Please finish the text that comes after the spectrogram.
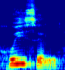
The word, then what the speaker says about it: whistle: উজ্জ্ব রাখতে হবে, অর্থাৎ টি এর উচ্চারণটা আমরা করব না, কিন্তু বানানটা লেখার সময় লিখতে হবে।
